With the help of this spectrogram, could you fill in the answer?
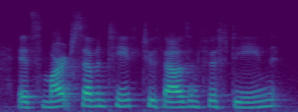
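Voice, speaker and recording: A woman with a plain, everyday voice, a fairly low pitch, fairly even intonation and a fairly slow pace. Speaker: oral history interviewer. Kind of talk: interview questions.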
